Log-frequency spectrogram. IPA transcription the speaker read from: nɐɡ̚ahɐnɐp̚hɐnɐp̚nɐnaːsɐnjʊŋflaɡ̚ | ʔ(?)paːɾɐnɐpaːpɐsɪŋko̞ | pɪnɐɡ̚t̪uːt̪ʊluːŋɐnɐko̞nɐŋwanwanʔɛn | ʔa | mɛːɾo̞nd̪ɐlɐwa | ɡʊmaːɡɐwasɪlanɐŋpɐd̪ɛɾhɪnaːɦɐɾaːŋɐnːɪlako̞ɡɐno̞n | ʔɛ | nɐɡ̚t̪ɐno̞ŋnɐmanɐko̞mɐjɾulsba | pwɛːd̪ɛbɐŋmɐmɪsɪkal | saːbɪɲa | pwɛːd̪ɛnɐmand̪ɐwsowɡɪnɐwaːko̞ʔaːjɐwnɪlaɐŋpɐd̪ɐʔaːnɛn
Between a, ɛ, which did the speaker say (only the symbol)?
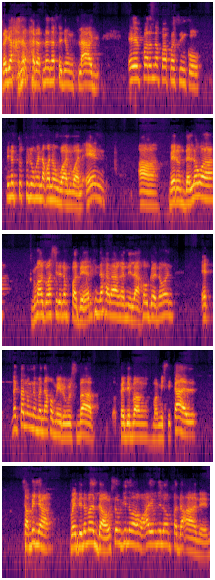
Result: ɛ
